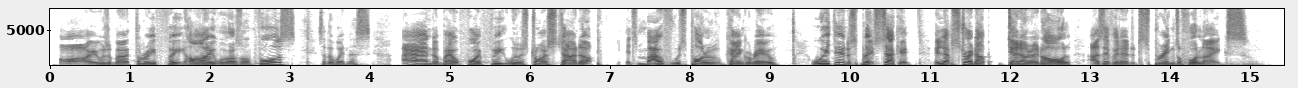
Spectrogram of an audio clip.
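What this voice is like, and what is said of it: Bad put-on Australian accent. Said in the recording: “my really shitty Australian accent ... that was really, really bad ... That was really rough”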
